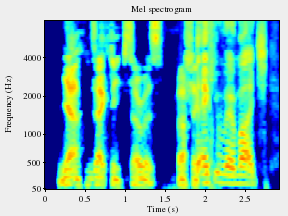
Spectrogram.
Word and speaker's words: Soöruz: How do you pronounce it? Soruz. Soruz. Yeah, exactly. Soruz.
